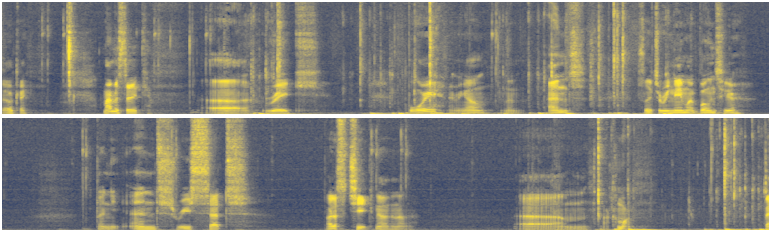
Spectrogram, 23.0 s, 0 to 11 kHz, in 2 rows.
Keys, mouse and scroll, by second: 0.6 click, 0.9 click, 3.1 click, 7.3 click, 9.2 BackSpace, 14.1 click, 14.5 click, 15.0 click.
